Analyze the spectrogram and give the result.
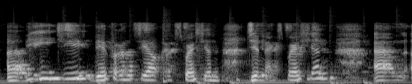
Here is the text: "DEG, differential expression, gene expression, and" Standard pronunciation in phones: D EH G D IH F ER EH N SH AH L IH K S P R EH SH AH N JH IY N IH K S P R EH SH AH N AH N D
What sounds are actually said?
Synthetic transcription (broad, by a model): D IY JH D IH F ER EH N S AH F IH K S P R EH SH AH N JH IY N IH K S P R EH SH AH N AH N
